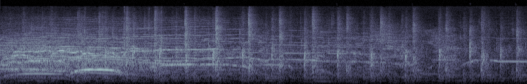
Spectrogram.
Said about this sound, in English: A big cheer for Conor Maloney.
